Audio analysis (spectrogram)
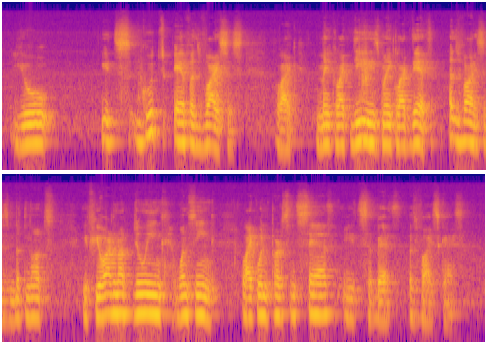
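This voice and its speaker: At a very slow pace with long, frequent pauses, a man of medium pitch speaks with fairly even intonation, with audible room echo and noticeable background noise. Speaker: scale modeler. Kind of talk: tutorial. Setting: live stream from a hobby store. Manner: halting.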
